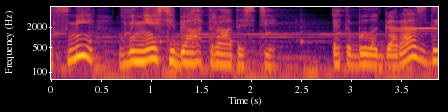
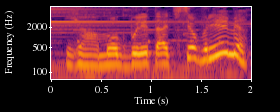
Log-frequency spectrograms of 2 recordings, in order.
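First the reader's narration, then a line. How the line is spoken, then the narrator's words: Laughing loudly. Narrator (Russian): расхохотался СМИ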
